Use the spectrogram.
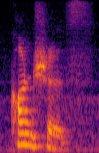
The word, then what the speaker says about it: conscious: Conscious. Many people, they speak year after sh. Conscious. The correct pronunciation is conscious.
